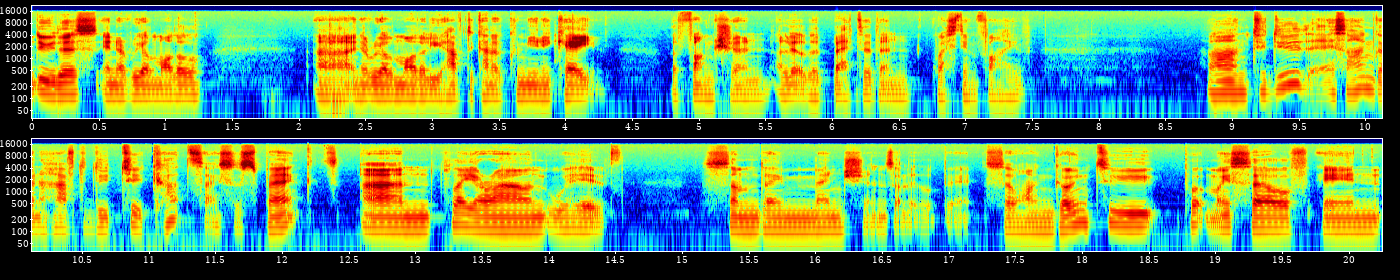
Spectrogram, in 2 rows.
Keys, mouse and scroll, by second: 1.1 click, 2.2 0, 3.0 scroll up 1, 3.9 middle click, 4.3 click, 5.1 middle click, 12.5-13.6 scroll down 2, 13.9 scroll up 2, 20.1 click.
